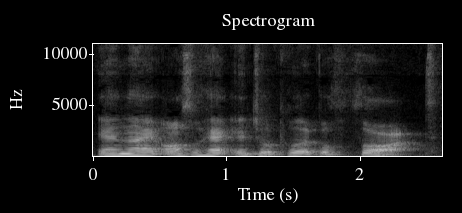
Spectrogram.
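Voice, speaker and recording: An American man in his forties with a speech impediment, giving a personal reflective narration in halting, deliberate phrases. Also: medium pitch, steady tone, gravelly. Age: 40s. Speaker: higher education professional telling own story. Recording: roomy, echoey sound.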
